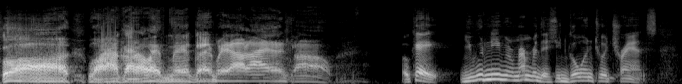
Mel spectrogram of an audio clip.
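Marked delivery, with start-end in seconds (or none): 0.0-3.3 very slow, rough, loud, low animal growl. Describing how possessed people talk, the speaker demonstrates a loud, growling animal voice. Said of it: "They'll talk in a loud, growling voice like an animal".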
